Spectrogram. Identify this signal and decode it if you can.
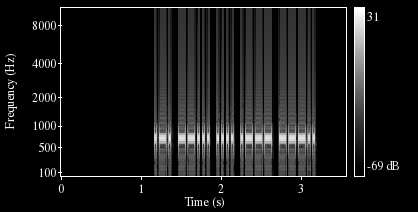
Morse code, heard as a keyed tone, about 40 wpm, 700 Hz. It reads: R7HJ8
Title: Code Groups - 5 Letter:Numbers - 40wpm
